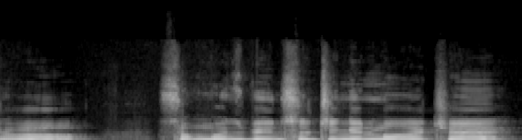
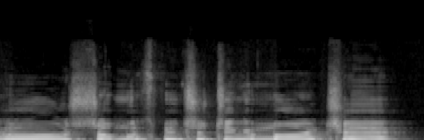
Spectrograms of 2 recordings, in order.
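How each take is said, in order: First: Said in the usual way. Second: High Mummy Bear voice; a surprised mother bear, pitched up high. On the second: Acted. Mummy Bear's line.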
